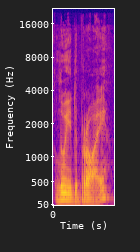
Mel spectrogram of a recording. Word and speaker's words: Louis de Broglie: In his 1924 PhD thesis, Louis de Broglie, and that's a strange pronunciation for an English speaker, it's a French pronunciation of that spelling, but that's the guy's name, made a deceptively simple proposal.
